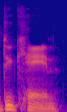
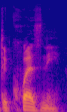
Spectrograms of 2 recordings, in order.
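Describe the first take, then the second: First: The name is pronounced with a French sound. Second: The name is pronounced as English spelling suggests. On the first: The speaker calls it right. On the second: The speaker calls it wrong.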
